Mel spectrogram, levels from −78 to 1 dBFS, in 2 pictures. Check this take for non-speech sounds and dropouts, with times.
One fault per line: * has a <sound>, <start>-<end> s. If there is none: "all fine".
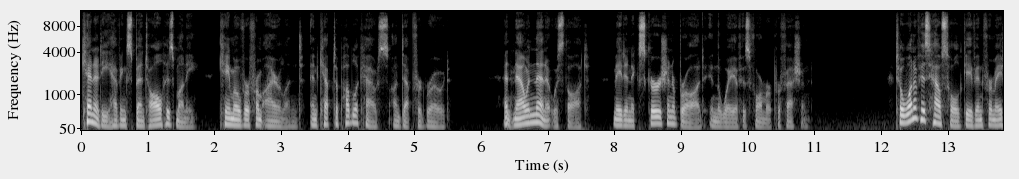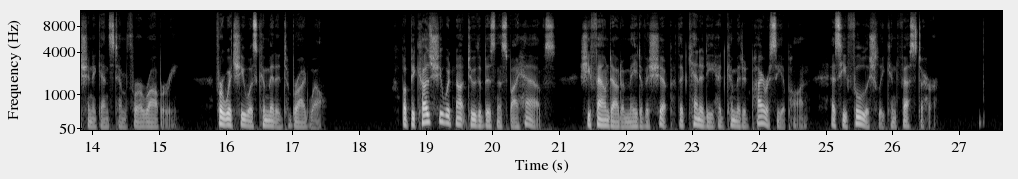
* has a sigh, 27.3-27.4 s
